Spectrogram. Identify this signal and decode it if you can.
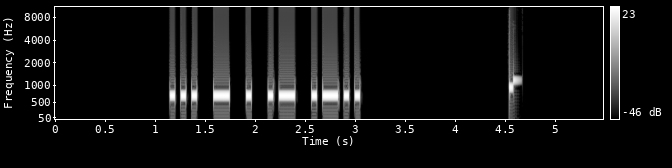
Morse code, heard as a keyed tone, about 22 wpm, 700 Hz. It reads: STEAL
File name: 5 Letter Words - First 3 Letters Given - 22wpm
